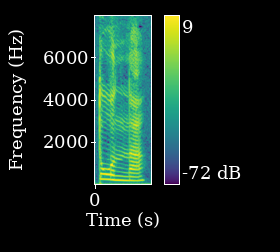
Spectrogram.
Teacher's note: Удвоенное согласное также обозначает один долгий согласный звук. В слове «тонна» удвоенное «н» обозначает один долгий «н»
